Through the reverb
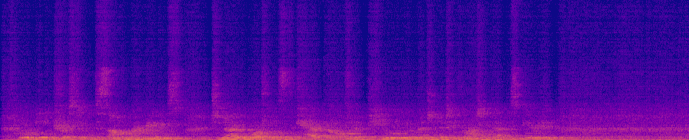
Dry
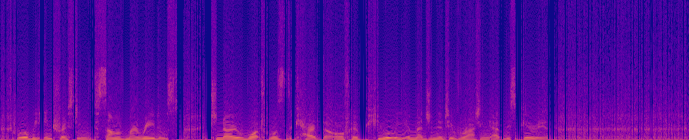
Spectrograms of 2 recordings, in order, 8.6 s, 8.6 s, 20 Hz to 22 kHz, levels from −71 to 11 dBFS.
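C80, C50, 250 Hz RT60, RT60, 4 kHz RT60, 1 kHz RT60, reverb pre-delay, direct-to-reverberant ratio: 0.0 dB, −3.0 dB, 2.9 s, 2.4 s, 1.3 s, 1.9 s, 4 ms, −13.5 dB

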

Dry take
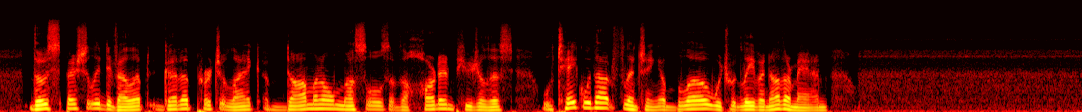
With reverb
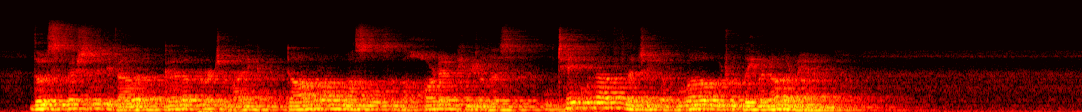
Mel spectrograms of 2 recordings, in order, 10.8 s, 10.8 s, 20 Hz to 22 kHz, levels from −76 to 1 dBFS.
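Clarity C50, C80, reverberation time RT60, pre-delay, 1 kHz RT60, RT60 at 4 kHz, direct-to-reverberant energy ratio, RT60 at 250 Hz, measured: 0.0 dB, 2.0 dB, 1.9 s, 5 ms, 1.9 s, 1.4 s, −3.5 dB, 2.2 s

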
